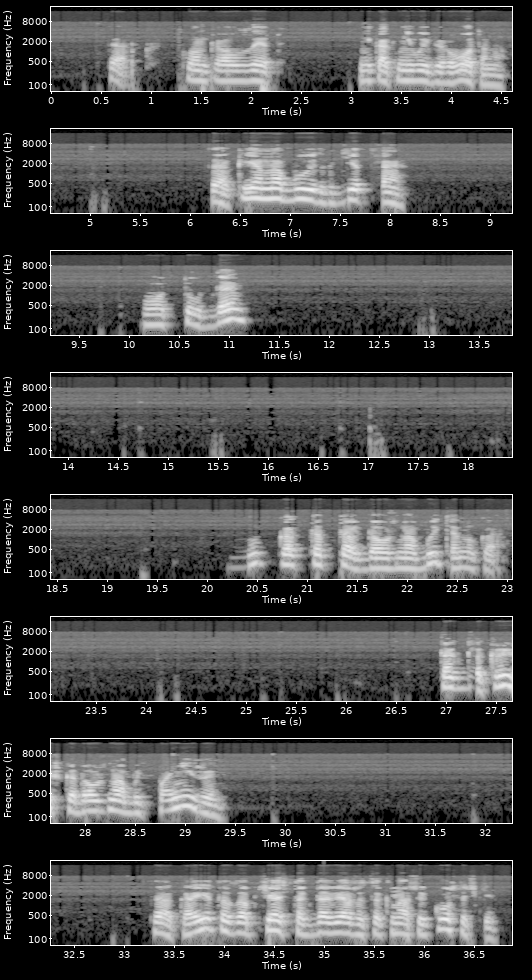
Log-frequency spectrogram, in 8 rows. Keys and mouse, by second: 1.6 ctrl+z, 3.1 click, 5.1 g, 13.1 r, 15.6 g, 22.2 r, 24.2 r, 26.7 click, 30.0 click, 31.0-32.1 drag, 33.0 click, 35.5 shift+click, 36.6 click.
